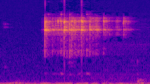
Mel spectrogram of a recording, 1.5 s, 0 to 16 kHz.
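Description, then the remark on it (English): A single eight-sided die (d8) clatters and rolls across a hard tabletop for about a second, fairly loud, rattling to a stop. No one speaks. “Can one of you roll a d8?”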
